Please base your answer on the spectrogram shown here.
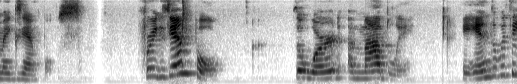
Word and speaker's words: amable: So there are 3 syllables in this word, second to the last, which was this one. That's why we pronounce it as amable, not amable or amable. The stress falls second to the last syllable.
